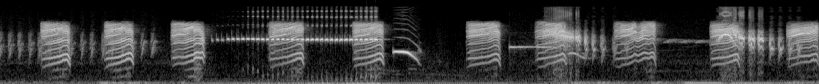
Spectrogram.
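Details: Lure call of the common iora, used by trappers: rasping bursts with downward-slurred elements about every half second, broken by a long flat whistle and a short falling whistled note.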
